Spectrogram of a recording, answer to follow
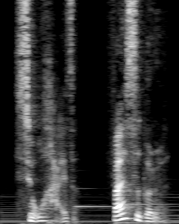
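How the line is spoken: Grumbling. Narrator (Chinese): 程峰 嘟囔着

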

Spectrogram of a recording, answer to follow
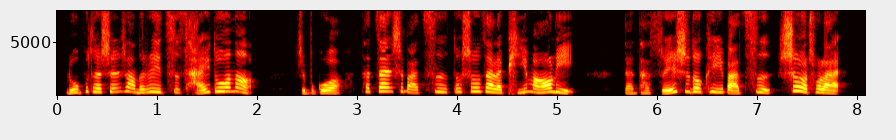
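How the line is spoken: Shouting. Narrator (Chinese): 斯派克大叫

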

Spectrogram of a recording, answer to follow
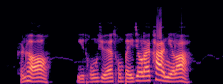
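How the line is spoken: Shouting from outside. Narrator (Chinese): 门卫李大爷在门外喊道

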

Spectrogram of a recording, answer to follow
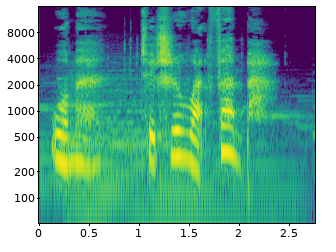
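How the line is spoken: Sloppy sigh. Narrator (Chinese): 邋遢地叹了口气

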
